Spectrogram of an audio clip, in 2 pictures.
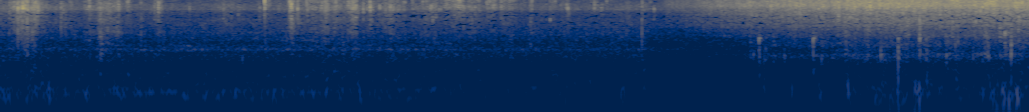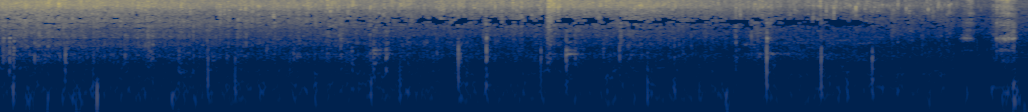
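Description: Whole fish frying in hot oil in a wok, sizzling steadily from about a third of the way in, with occasional clicks of a metal spatula against the pan.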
